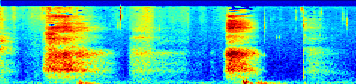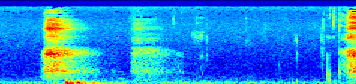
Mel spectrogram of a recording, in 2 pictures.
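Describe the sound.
Heavy, out-of-breath breathing from one person: three loud gasping breaths with softer, ragged breaths between and after them, with no talk.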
